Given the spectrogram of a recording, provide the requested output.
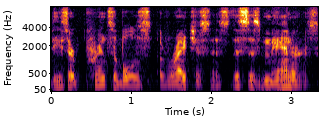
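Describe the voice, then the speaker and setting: A man's very deep, low voice carries vocal fry and swings very widely in pitch. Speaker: religious commentator. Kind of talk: scripture teaching.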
